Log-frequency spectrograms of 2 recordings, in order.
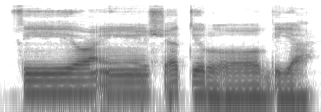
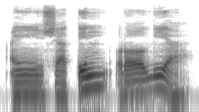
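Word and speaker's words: في عيشة راضية: Jadi cara membacanya fi 'ishatir radiyah. Jadi bukan dibaca 'ishatin radiyah, tetapi suara tanwin di sini harus dimasukkan ke huruf ro ya.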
